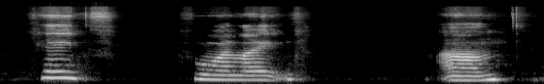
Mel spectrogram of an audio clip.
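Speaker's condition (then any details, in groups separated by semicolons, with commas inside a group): Cerebral palsy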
